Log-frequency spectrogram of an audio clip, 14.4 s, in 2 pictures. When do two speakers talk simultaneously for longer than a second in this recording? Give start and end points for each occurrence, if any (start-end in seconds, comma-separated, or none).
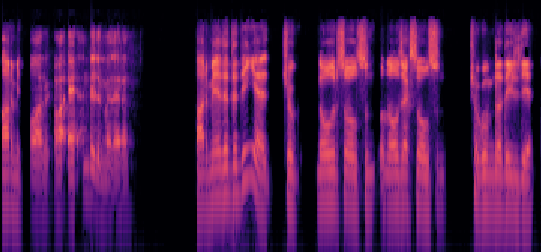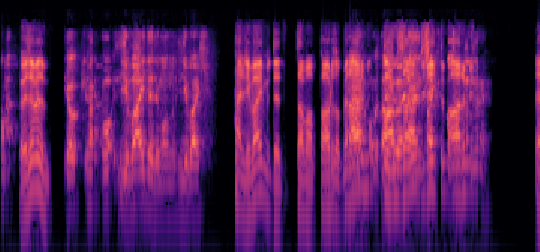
11.8-13.6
